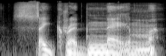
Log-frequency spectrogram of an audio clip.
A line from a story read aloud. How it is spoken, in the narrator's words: growled a voice behind them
